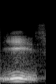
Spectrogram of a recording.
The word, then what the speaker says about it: Ys: I know some people call it Ys or Yees, but it's, you know, it's pronounced Yees according to you know, the voiceover in the beginning of Y's Origin.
